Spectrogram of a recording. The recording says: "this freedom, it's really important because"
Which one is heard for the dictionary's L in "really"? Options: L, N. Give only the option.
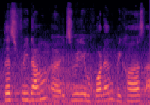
L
